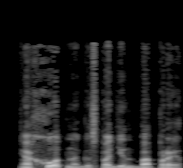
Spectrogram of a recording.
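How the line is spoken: Calm old man's reply. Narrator (Russian): спокойно отвечал старик

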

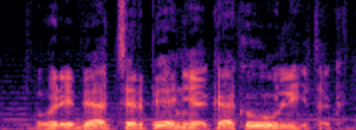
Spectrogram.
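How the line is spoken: Booming drone. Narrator (Russian): прогудел Ог

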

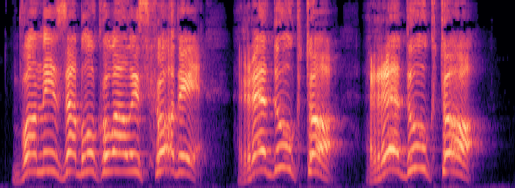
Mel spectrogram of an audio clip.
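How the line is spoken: Shouting. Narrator (Ukrainian): хтось закричав

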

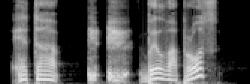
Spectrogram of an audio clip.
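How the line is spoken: Slightly hoarse question. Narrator (Russian): осведомился шаман слегка севшим голосом

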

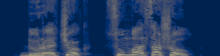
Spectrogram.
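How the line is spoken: Uncle shouting. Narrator (Russian): крикнул дядя

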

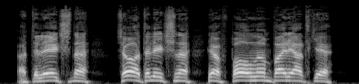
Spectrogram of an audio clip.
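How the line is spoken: Barking, snapping. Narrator (Russian): рявкнул гуляш

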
